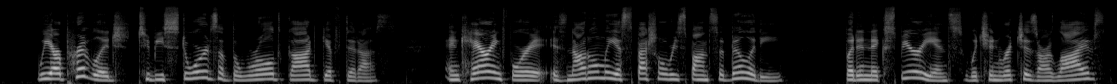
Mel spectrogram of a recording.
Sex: female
